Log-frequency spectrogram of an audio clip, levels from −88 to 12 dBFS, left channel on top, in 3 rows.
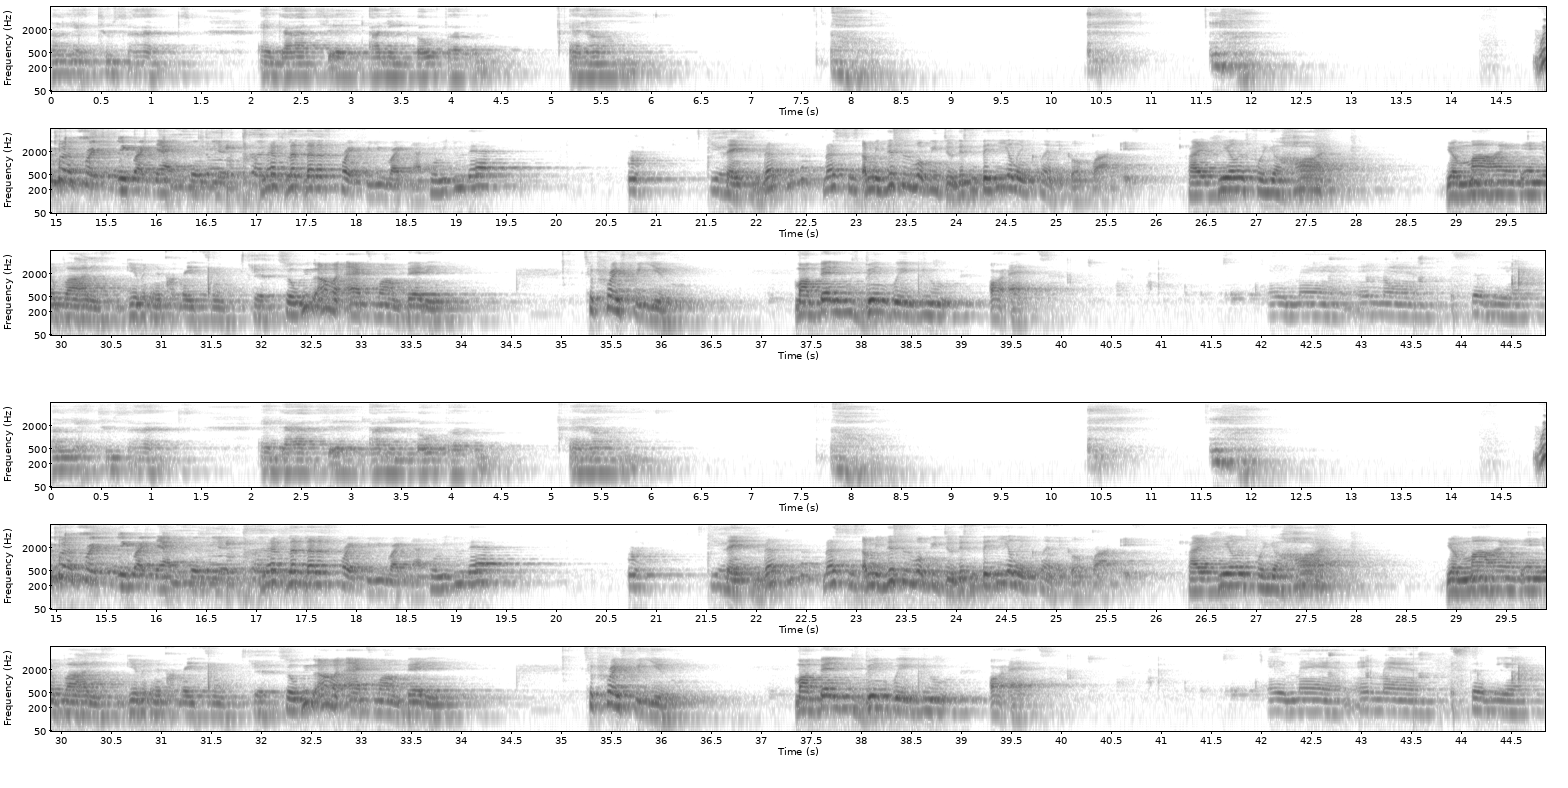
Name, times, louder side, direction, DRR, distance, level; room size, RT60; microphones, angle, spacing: voice 1, 0.0-4.4 5.2-5.9 7.8-8.2 10.4-10.8 11.6-12.1 15.3-15.5 16.1-17.7 21.5-21.7 31.9-32.3, left 1 dB, 50° left, 4 dB, 1.0 m, -41 dB
voice 2, 14.8-16.8 17.0-19.4 20.7-20.9 21.7-25.8 26.3-27.7 28.9-31.7 32.3-33.9 35.2-36.1 37.3-38.9 39.3-39.6, left 1 dB, 10° left, 4 dB, 0.6 m, -31 dB
voice 3, 42.1-44.7, right 3 dB, 90° right, 8 dB, 0.7 m, -41 dB
8.9 x 5.3 x 4.8 m, 1.4 s
head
